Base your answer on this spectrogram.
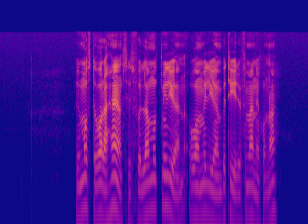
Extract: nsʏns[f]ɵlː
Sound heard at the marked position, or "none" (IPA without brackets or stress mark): f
